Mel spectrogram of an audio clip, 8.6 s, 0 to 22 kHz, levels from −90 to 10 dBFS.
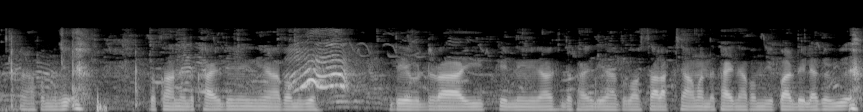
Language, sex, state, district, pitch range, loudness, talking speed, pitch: Hindi, male, Chhattisgarh, Kabirdham, 105-110 Hz, -19 LUFS, 200 wpm, 105 Hz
